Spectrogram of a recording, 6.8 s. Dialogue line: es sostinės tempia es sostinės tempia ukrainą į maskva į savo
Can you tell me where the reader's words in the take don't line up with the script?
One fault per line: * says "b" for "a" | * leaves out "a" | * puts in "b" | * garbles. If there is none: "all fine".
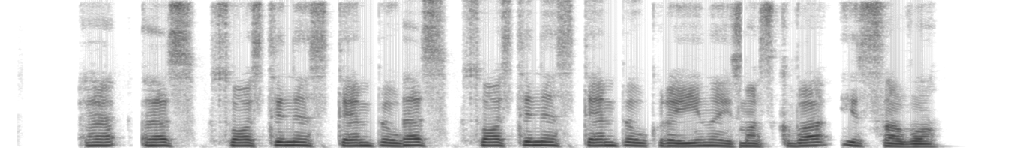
all fine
